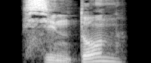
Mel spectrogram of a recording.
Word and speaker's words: Синтон: Синтон, напоминаю ударение на втором слоге, из опыта которого рождаются книги мои и моих коллег, давно уже не клуб.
